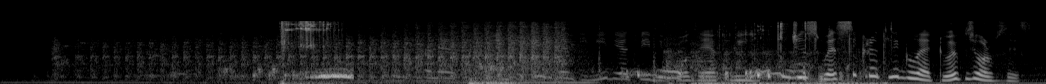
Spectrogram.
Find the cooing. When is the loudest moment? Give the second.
3 s.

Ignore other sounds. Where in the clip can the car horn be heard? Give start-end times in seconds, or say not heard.
not heard.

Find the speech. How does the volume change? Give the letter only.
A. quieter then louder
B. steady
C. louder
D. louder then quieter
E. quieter
C.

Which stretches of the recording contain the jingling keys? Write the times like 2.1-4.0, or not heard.
2.8-3.4, 7.0-8.9.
